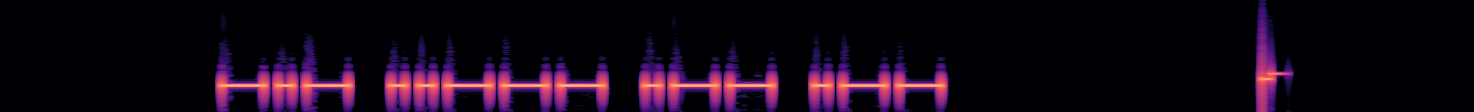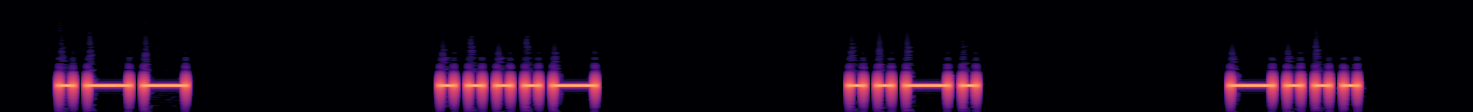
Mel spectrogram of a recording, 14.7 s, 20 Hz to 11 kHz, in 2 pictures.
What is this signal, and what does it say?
Morse code, heard as a keyed tone, about 17 wpm, spaced as for 9 wpm, 700 Hz. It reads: K2WW W4FB
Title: USA Call Signs - 4 Characters - 6x Character Spacing - 17wpm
